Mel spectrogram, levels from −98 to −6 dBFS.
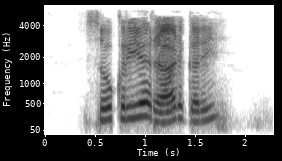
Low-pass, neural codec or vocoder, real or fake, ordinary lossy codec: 5.4 kHz; none; real; AAC, 24 kbps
